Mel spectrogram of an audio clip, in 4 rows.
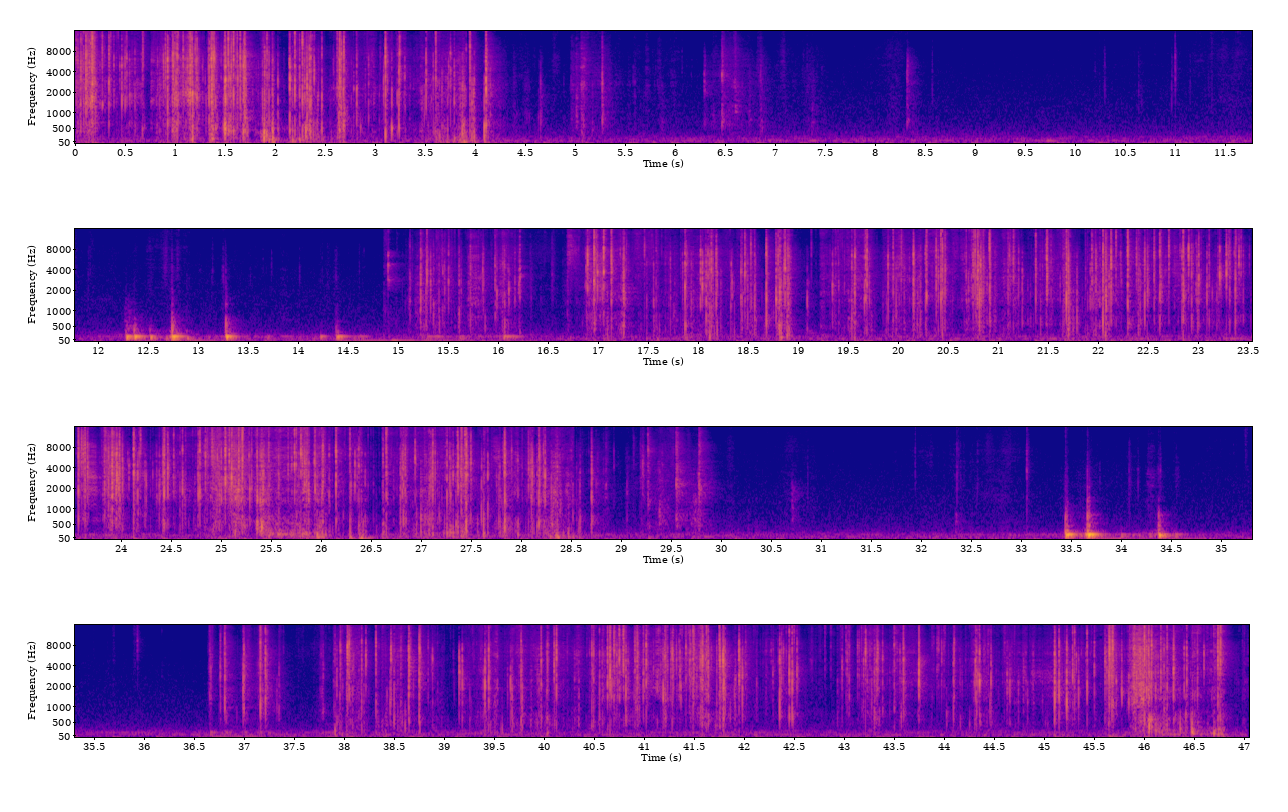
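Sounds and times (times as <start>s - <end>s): wrapping tearing and crinkling: 0.0s - 7.0s, 14.9s - 30.0s, 36.6s - 47.0s.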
